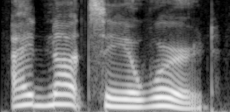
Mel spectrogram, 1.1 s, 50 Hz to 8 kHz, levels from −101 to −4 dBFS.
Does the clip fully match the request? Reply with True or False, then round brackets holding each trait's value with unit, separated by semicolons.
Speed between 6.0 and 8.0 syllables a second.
False (4.9 syllables/s)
